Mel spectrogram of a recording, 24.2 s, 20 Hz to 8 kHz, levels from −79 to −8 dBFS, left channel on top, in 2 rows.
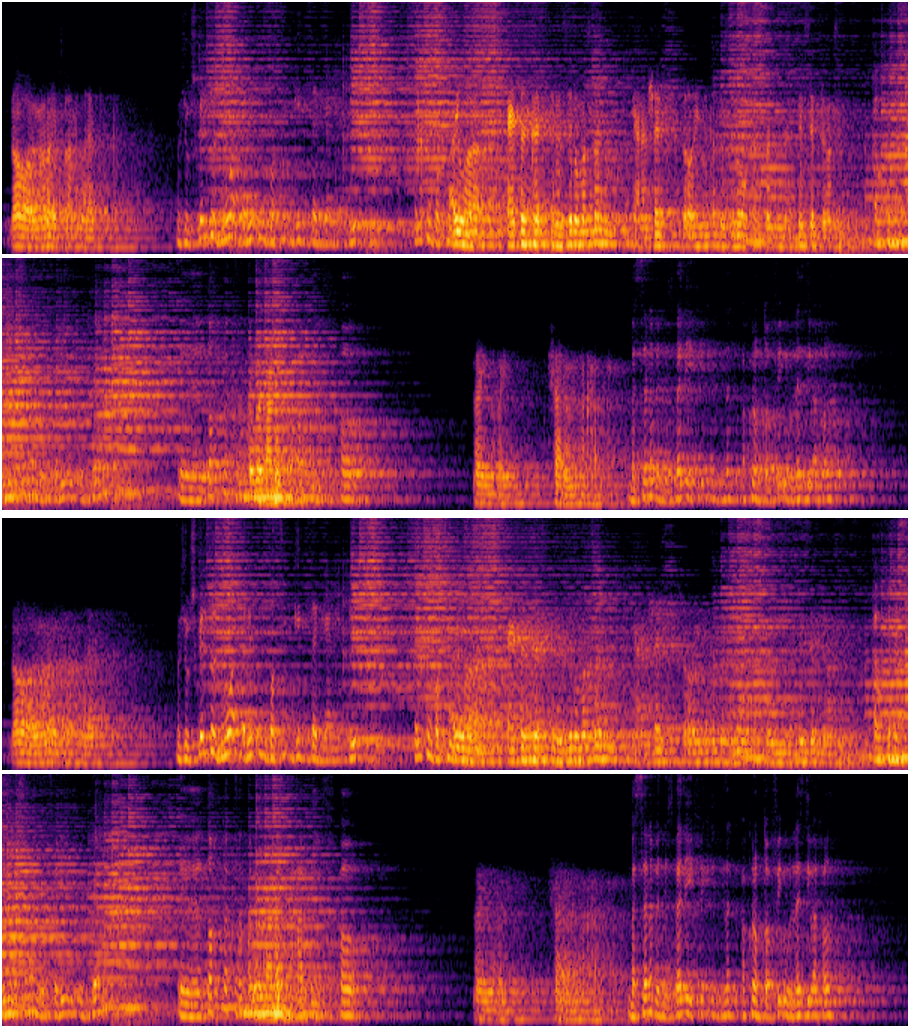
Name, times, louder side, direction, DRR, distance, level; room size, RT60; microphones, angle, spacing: voice 1, 0.1-1.3 6.0-6.4 6.7-11.2 15.4-15.8 18.4-18.9 19.4-20.1, left 2 dB, 65° left, 5 dB, 0.7 m, -21 dB
voice 2, 2.3-5.0 5.5-6.1 11.6-13.5 14.4-16.8 20.4-23.1, right 2 dB, 30° right, 5 dB, 0.4 m, -24 dB
sound 1, 2.6-3.1 3.4-3.8 4.1-8.9 9.4-10.8 11.1-16.2, right 1 dB, 10° right, 1.4 m, -26 dB
7.8 x 7.3 x 4.1 m, 2.6 s
head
